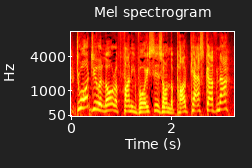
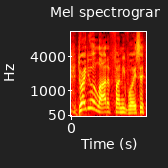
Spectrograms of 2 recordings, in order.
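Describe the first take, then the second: First: Higher-pitched cartoon Cockney; mock Cockney accent. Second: Said in the usual way. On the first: Shown as a demonstration. Host showing off funny voices to listeners, mock Cockney accent. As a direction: put on a hammy Cockney accent. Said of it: "what accents I know".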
